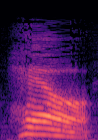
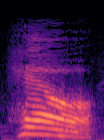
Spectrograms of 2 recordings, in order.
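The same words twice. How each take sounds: No difference in how they are said.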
